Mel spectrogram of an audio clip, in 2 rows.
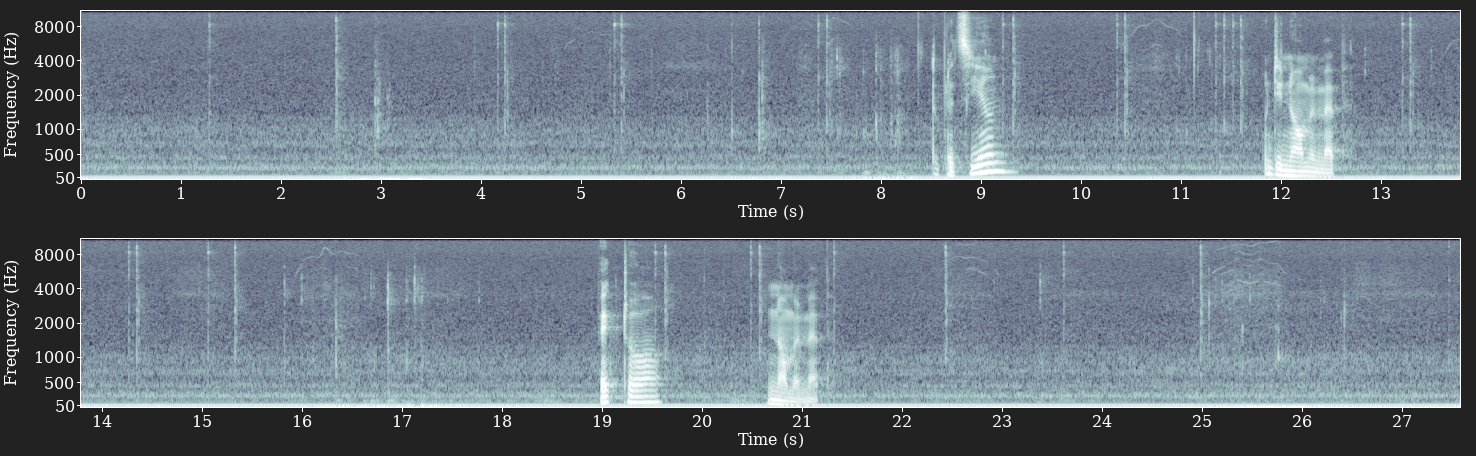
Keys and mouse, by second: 1.5-2.6 drag, 4.2-5.4 drag, 6.5 middle click, 8.0 ctrl+shift+d, 10.5 click, 13.2-14.4 drag, 15.1 click, 17.1 shift+a, 21.3-22.4 drag, 23.7-25.0 drag.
